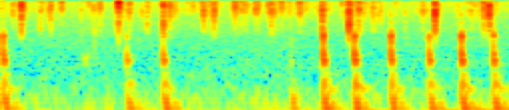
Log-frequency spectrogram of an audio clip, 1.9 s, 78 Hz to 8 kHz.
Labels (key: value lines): label: biophony, knock
recorder: SoundTrap 300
